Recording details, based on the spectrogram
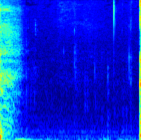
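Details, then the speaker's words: A single short adult cough, followed by near silence and the start of another sound. "this is an unrelated cough um he's uh doing fine"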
